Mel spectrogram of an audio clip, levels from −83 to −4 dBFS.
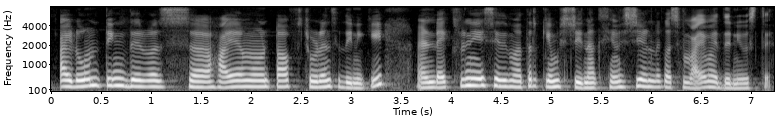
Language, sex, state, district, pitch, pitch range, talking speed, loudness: Telugu, female, Telangana, Nalgonda, 205 Hz, 185-220 Hz, 180 wpm, -14 LUFS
